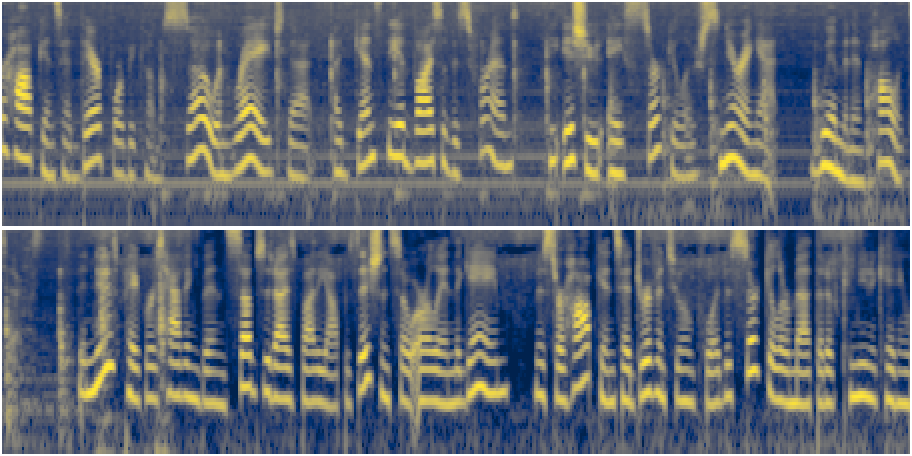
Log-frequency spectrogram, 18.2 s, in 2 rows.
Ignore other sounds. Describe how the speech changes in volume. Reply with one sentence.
The loudness of the speech stays about the same.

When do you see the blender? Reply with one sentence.
You can't hear the blender here.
